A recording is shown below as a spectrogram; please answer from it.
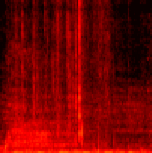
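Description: Cardboard LP sleeves rubbing and rustling as a record is pulled out of a tightly packed shelf, with a sharp click about a second in. Background music with a steady low beat plays throughout.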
